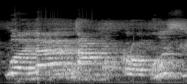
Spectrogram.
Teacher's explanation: huruf qalqalah qaf berharokat sukun, cara bacanya dipantulkan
